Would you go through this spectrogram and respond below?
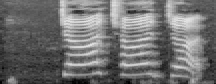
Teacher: च, छ, ज ये जो है तालव्य व्यंजन कहलाते हैं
